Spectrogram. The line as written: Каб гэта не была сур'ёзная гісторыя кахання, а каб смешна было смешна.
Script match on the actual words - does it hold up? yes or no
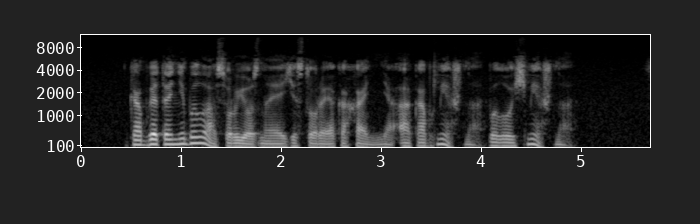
yes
